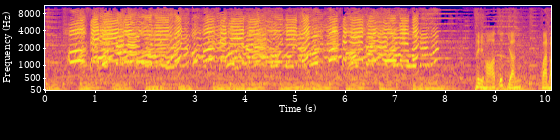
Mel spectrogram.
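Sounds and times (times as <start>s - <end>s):
crowd noise: 0.0s - 8.6s
children shouting and cheering inside a temple: 0.3s - 8.3s
speech: 8.6s - 10.1s.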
